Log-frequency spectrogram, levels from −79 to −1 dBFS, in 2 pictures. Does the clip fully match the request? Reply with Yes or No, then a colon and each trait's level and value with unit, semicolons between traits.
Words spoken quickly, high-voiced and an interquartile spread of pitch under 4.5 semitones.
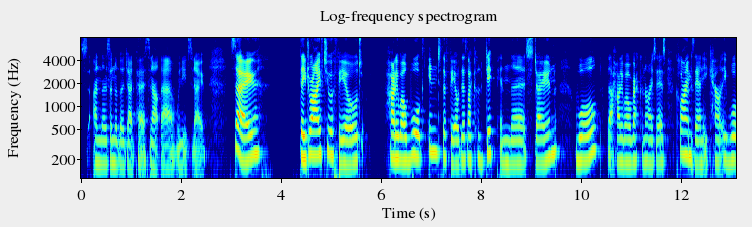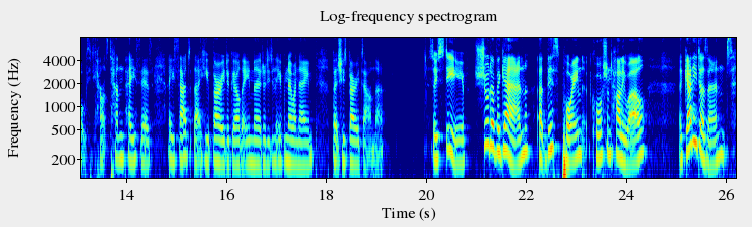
No: average, 180 wpm; high, 195 Hz; average, 3.6 semitones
